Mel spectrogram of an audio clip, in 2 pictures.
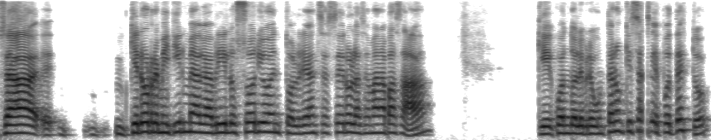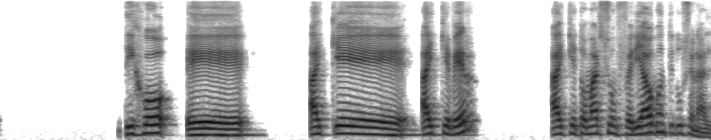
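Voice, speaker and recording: With a Chilean accent, a man talks at a moderate pace in a high pitch, leaving long, frequent pauses. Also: ordinary pitch variation, quiet background. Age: 30s. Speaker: lawyer and party spokesperson; lawyer, party spokesperson. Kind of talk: political interview. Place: home room. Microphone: studio mic.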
